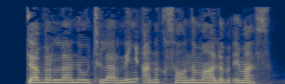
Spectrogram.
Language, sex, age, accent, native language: Uzbek, female, 18-24, Toshkent shahri, Uzbek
